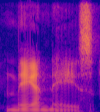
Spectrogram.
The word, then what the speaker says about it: mayonnaise: I'm saying mayonnaise. – Mayonnaise. – And I might throw a little hint of may in there. Mayonnaise. – Mayonnaise. – I'm not saying mayonnaise, no. Dude. It's two syllables to me.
